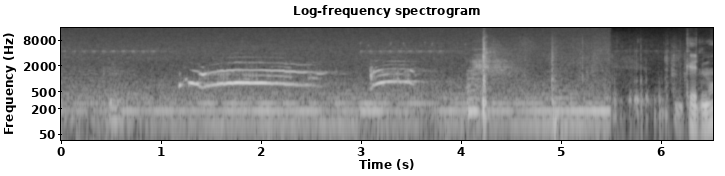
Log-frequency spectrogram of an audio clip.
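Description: Two drawn-out wailing calls, a long one that rises and falls and then a shorter one, over a steady low hum that cuts off near the end. A single sharp click comes about four seconds in.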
